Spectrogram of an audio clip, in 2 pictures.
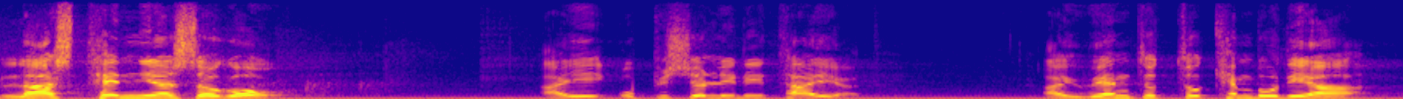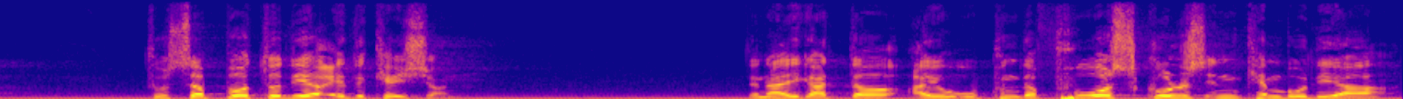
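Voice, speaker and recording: Speaking in a big-room space with slight background noise, a South Korean guest speaker in his seventies addresses a forum in Korean-accented English. His high-pitched, somewhat bright voice delivers short, forceful phrases, circling back to key words.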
